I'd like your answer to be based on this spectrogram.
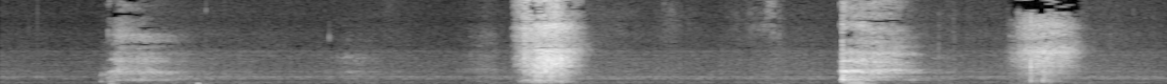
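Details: Self-induced sneezes during a talking recording with a dog nearby: four short, forceful sneezes in under six seconds over a steady room hum.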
